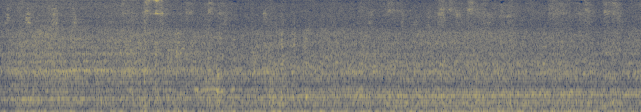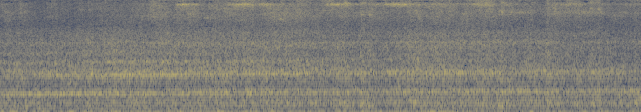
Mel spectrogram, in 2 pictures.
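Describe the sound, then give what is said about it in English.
A Moscow metro train heading out of Spartak station roars along the tracks at high speed, a loud, continuous rattling rumble with a rising metallic whine, recorded from inside the carriage with no voices. “but it is quite unique because A, it flies along at a million miles an hour, and you feel like at any point you are going to jump off the tracks and uh, in a fiery train wreck.”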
